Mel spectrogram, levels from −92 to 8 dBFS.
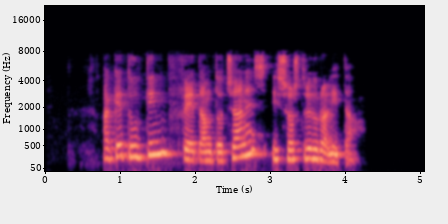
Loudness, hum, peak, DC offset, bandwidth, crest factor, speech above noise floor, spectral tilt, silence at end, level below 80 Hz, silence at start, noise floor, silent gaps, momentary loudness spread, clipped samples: -13 LUFS; none; -2 dBFS; under 0.1%; 8 kHz; 12 dB; 76 dB; -4 dB/octave; 0.9 s; -56 dBFS; 0.75 s; -89 dBFS; none; 7 LU; under 0.1%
